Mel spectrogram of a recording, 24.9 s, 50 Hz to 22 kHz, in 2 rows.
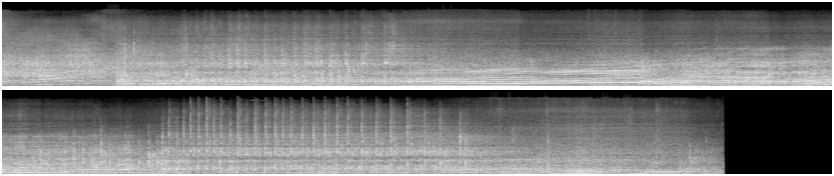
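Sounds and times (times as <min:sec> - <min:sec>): car engine accelerating hard: 0:00.0 - 0:23.0
exhaust crackles and pops: 0:01.8 - 0:07.1, 0:12.2 - 0:20.9.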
